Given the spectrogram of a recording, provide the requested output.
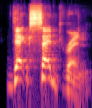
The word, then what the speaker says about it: Dexedrine: Dexedrine is how they pronounce it in the United States.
